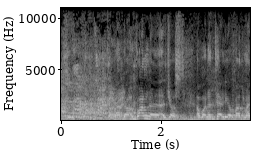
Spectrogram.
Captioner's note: laughing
